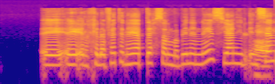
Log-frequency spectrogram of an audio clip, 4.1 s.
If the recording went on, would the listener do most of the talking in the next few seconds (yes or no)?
no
